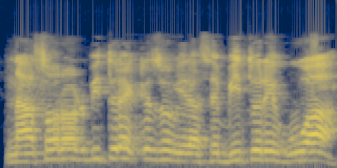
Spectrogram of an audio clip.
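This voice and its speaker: A man's voice: sits high, a little fast, gravelly, highs cut off. A man teaching a class, often asking his students questions and repeating the key terms. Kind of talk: classroom grammar lesson.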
